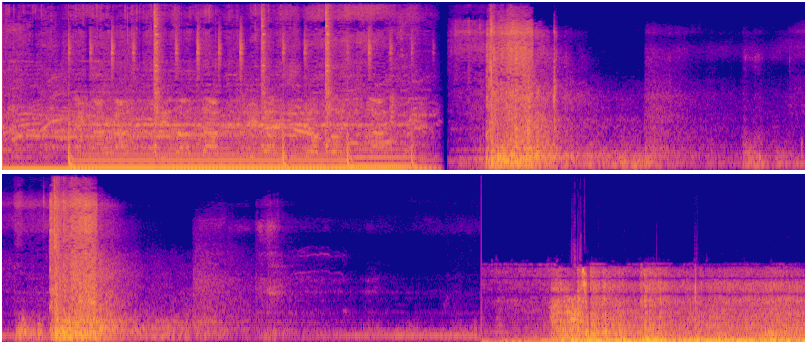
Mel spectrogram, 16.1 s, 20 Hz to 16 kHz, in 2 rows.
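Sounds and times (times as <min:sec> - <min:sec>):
loud booming blasts: 0:08.5 - 0:10.0.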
